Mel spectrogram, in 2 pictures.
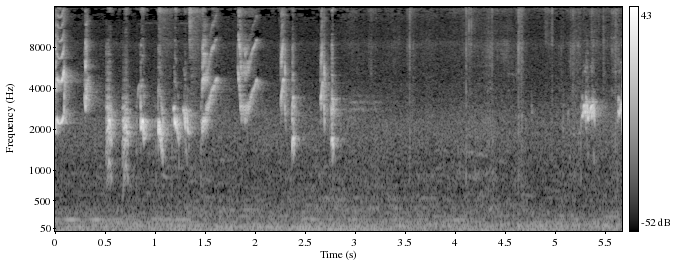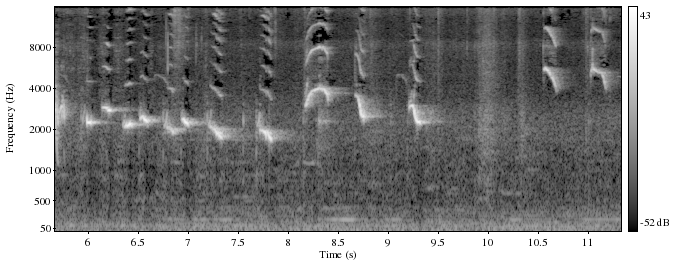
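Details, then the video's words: Singing greater green leafbird, used to prompt another bird to sing: busy high chirps and sweeps, a quiet gap, then a fluent series of descending whistled phrases and scattered high notes. "Pancingan Untuk Cucak Hijau Agar Mau Bunyi"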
